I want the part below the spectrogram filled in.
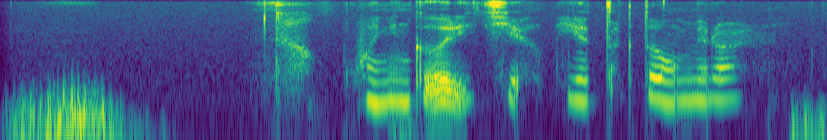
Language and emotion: Russian, sad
